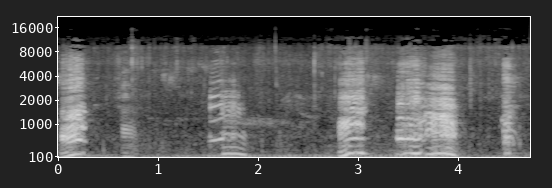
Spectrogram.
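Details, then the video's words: Farm geese honking repeatedly, with several loud, harsh, nasal honks in irregular bursts, some paired close together, over low background rumble. "Wow amazing lion geese 🪿"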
